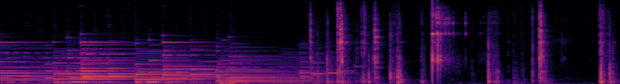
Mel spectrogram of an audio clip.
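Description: A sustained, ringing tonal hum gives way to a flurry of sharp metallic clinks and clanks, irregular and fairly loud, as pots and pans are shifted and knocked together while a man rummages through them for a frying pan to cook with at two in the morning.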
